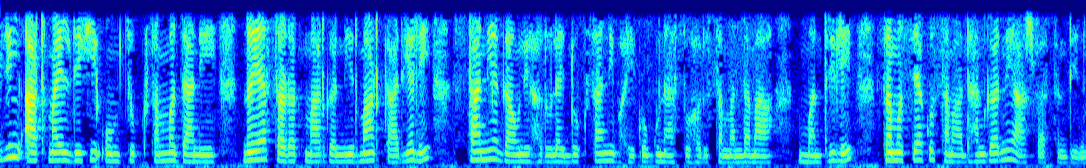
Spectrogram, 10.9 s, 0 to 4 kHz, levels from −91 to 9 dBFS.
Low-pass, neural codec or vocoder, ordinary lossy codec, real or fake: 3.6 kHz; none; none; real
